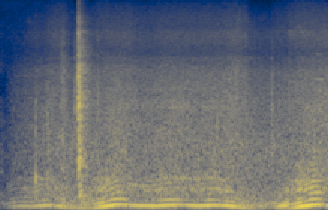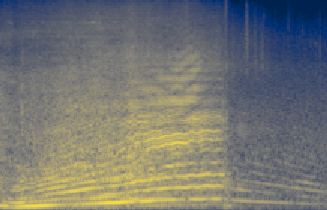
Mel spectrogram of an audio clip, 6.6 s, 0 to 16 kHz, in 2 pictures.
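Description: Honda K24 four-cylinder engine in a CR-V revving in a few short blips, then accelerating hard with its pitch climbing for about two seconds before it drops and fades near the end.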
